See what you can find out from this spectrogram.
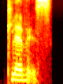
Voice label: "clevis", Indian

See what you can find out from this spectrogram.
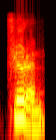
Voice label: "fleuron", Indian

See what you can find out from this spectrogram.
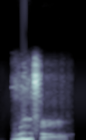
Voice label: "rueful", British

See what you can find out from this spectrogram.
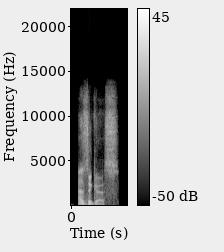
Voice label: "azygous", British

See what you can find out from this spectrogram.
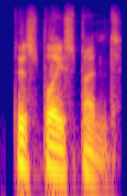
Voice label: "Displacement", American

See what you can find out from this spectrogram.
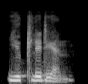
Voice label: "Euclidean", Indian

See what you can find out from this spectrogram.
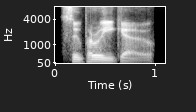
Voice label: "superego", British

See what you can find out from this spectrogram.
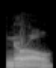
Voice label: "knurl", American

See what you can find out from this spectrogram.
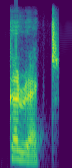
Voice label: "correct", Indian

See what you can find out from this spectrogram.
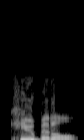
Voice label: "cubital", American

